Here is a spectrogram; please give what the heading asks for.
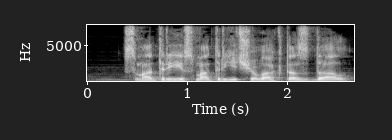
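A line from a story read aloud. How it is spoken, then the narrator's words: Laughing. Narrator (Russian): хохотнул рыжий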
